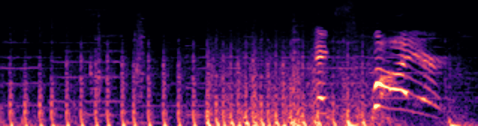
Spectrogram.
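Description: Rapid bursts of enemy gunfire in an Android shooter game, a fast regular volley of shots followed by denser overlapping fire with ricochet-like whines near the end.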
